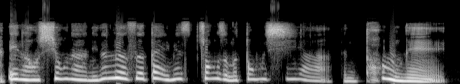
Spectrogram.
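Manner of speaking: put-on very high, shrill, pained shout. Retelling what they yelled up at a neighbor, retelling a shout. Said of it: "我就大叫说".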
